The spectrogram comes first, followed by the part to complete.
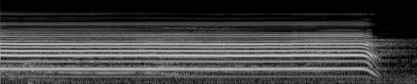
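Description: One long, loud horn blast on a single steady note, about four seconds, sagging in pitch as it cuts off near the end.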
